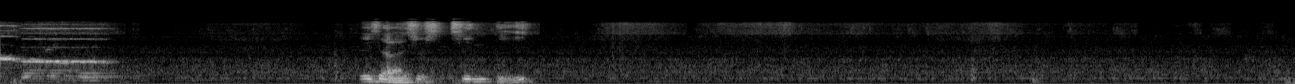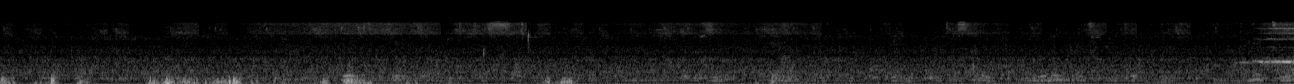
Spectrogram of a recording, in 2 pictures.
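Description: Ceiling fans whir steadily overhead.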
